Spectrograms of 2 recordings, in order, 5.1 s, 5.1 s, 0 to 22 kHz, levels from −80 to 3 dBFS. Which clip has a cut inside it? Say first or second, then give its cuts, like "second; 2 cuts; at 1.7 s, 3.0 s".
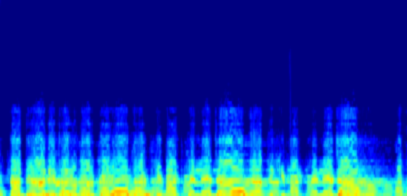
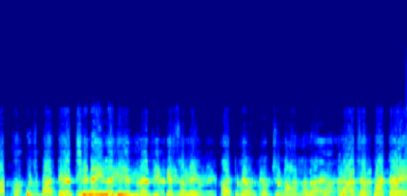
second; 2 cuts; at 2.6 s, 4.2 s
